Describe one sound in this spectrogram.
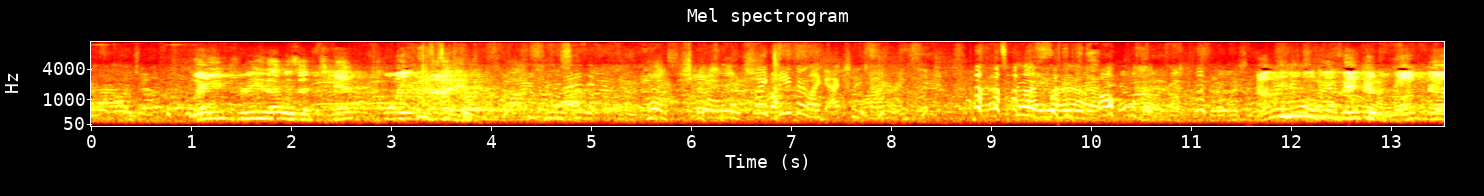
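Men and women shout and whoop with excitement close by.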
